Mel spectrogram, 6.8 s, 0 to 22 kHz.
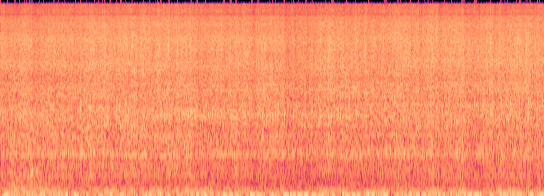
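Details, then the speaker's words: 1969 Plymouth Road Runner 440 V8, first start after 20+ years sitting, on jack stands, heard from inside the car: deep, steady, even idle with no misfires or knocks; normal cold idle. "Oh, yeah. She's idling."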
